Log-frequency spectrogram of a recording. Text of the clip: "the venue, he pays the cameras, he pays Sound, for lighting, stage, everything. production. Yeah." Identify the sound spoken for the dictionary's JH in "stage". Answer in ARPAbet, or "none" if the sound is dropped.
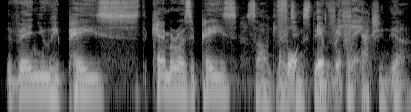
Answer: none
